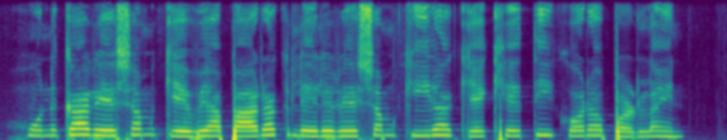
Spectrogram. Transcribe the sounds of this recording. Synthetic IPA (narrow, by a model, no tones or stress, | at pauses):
hʊnkaɾeːʃəmkeʋjaːpaːɾəkleːlɾeːʃəmkiːɾakekʰeːt̪ikɔɾəpəɽlən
